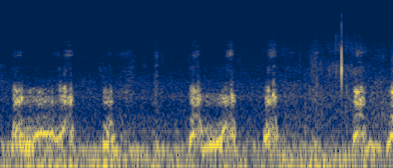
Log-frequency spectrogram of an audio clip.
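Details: Martin, a Bull Terrier, playing in a forest: low rumbling growls in short bursts about every second, with a faint higher tone over each, and a sharp click near the end.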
